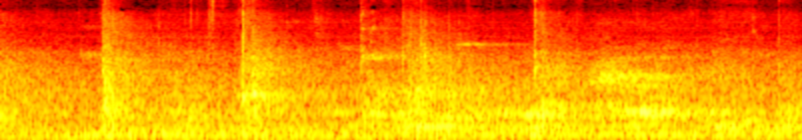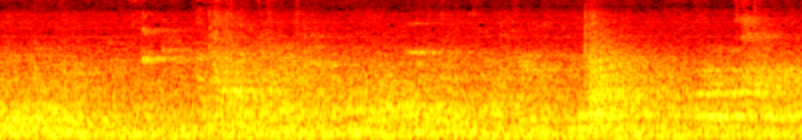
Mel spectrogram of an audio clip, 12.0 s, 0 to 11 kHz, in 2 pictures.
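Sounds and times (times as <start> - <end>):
racket hitting shuttlecock: 0.7 - 4.2
faint voices: 1.0 - 12.0.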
